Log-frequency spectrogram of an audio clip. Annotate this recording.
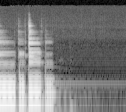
Two tone on a bass and a third ghosted.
